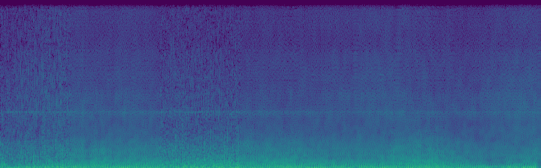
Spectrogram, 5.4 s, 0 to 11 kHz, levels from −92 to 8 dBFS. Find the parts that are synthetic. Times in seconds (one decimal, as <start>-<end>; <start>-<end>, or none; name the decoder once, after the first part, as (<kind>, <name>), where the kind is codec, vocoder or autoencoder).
0.7-1.6 (vocoder, Vocos); 2.4-5.4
